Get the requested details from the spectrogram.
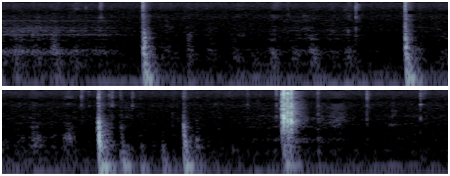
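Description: A stamp block taps against an ink pad several times.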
